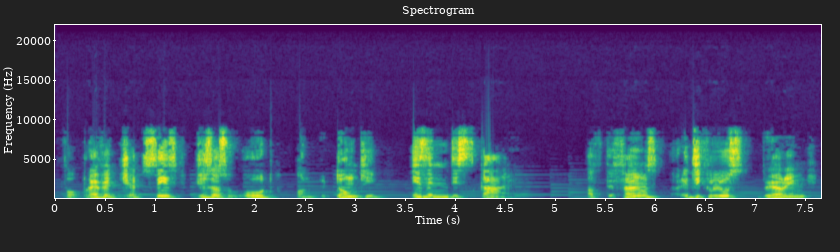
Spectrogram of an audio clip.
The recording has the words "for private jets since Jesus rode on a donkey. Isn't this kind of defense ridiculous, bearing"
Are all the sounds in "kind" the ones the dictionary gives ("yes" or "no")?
no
